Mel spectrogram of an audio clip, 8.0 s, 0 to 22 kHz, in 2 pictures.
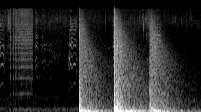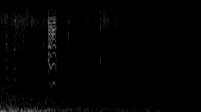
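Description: Logo sting sound effect: a short pitched tone, then three deep, heavy booming hits about 0.7 s apart, each ringing out as it fades. A brief faint warble follows about five seconds in.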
